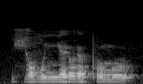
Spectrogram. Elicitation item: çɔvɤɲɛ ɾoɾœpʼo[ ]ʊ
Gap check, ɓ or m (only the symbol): m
